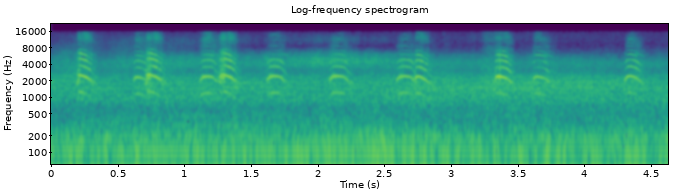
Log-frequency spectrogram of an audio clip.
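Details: Pair of southern lapwings calling loudly and boldly near their nest: sharp, harsh, strident nasal notes, single or doubled, scattered irregularly through the clip against a low rumble of background noise.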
